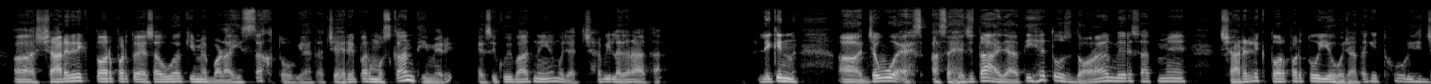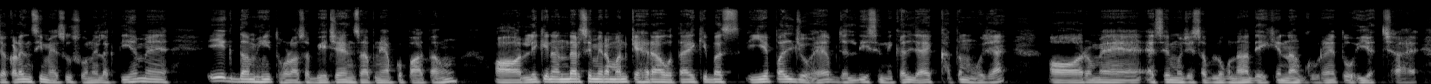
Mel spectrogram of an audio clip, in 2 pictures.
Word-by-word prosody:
अ, 110 -2 +2
शारीरिक 140 +10 +4
तौर 135 0 +5
पर 135 - +2
तो 130 - -1
ऐसा 120 +1 +2
हुआ 125 +2 +1
कि 125 - -1
मैं 115 -3 0
बड़ा 95 0 0
ही 105 +2 -3
सख़्त 105 -1 -2
हो 90 -2 -7
गया 85 -1 -9
था, 95 +1 -13
चेहरे 105 +6 -3
पर 130 - 0
मुस्कान 125 - +3
थी 100 - -4
मेरे, 85 -1 -5 0.3
ऐसी 95 +3 -3
कोई 120 +2 -3
बात 115 +3 -1
नहीं 130 -2 +1
है, 135 - -2
मुझे 120 -10 -4
अच्छा 95 +7 -8
भी 135 - 0
लग 105 -4 -1
रहा 115 0 0
था। - - -13 0.9
लेकिन 130 +3 +6 0.5
अ, 105 -1 +5
जब 140 +9 +3
वो 160 -1 +6
अस - - 0
असहजता 115 - +1
आ - - +2
जाती 100 +6 -1
है 175 +8 0
तो 180 - 0
उस 140 -7 -1
दौरान 120 - +1
मेरे 150 0 0
साथ 135 -2 -4
में 145 0 -2 0.4
शारीरिक 125 +10 +1
तौर 130 -1 +3
पर 140 +1 0
तो 145 - +3
ये 130 0 +4
हो 100 -5 0
जाता 90 +4 -5
है - - -10
कि 140 - -4
थोड़ी-सी 125 -5 -7
जकड़न 110 +4 +1
सी 120 - 0
महसूस 95 0 -3
होने 95 +2 -4
लगती 95 +3 -5
है, 125 - 0
मैं 120 -6 -1 0.4
एकदम 125 -7 +3
ही 120 +1 +3
थोड़ा-सा 95 +1 -2
बेचैन-सा 100 -1 +1
अपने 95 -1 -2
को 100 - -6
पाता 85 -1 -2
हूँ 120 +10 -2 0.5
और 100 0 +4
लेकिन 115 +3 +3
अंदर 120 +2 +6
से 130 +2 +4
मेरा 120 0 +5
मन 120 +1 +4
कह 110 0 +3
रहा 115 0 +4
होता 110 -1 0
है 110 0 +2
कि 110 - -4
बस 115 0 +1
ये 115 +4 +4
पल 120 0 +3
जो 105 -3 -1
है, 95 +5 -1
अब 110 -2 -7
जल्दी 100 +3 -3
से 105 - -2
निकल 100 +5 -3
जाए, 100 +2 +1
खत्म 115 - -6
हो 90 -2 -6
जाए 100 +3 -1 0.5
और 95 +1 +1
मैं 100 -1 0
ऐसे 105 +2 -1
मुझे 100 -2 -1
सब 95 0 -2
लोग 95 -1 -4
ना 100 +3 +2
देखें, 90 +2 -3
ना 95 0 +1
घूरें 90 +2 -5
तो 90 -2 -4
ही 95 - 0
अच्छा 90 0 -4
है - - -7
110 Hz, 230 wpm, -25 LUFS, 95-125 Hz, 0.9 s, लेकिन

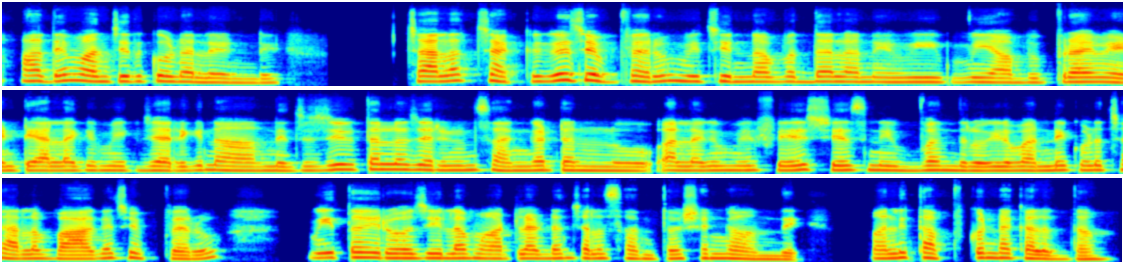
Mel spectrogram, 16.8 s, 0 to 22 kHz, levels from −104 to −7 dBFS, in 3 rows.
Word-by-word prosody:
అదే 255 0 +2
మంచిది 245 -1 +2
కూడా 230 -3 +2
లేండి. 180 -2 -3 0.7
చాలా 245 +2 +5
చక్కగా 250 +2 +2
చెప్పారు, 245 -2 +3
మీ 245 - +2
చిన్న 230 -2 0
అబద్దాలనేవి, 220 -2 -1 0.2
మీ 210 - 0
అభిప్రాయం 215 +3 +1
ఏంటి, 190 +1 -1
అలాగే 190 +1 -2
మీకు 195 -1 -5
జరిగిన 195 +2 0 0.3
నిజ 180 0 -3
జీవితంలో 240 +1 +2
జరిగిన 205 0 -1
సంఘటనలు, 190 -1 -1 0.2
అలాగే 195 +1 -1
మీరు 205 +1 -3
ఫేస్ 215 +3 +1
చేసిన 210 0 0
ఇబ్బందులు, 190 -1 0
ఇవన్నీ 190 +2 0
కూడా 210 0 -1
చాలా 195 0 +2
బాగా 180 +4 +3
చెప్పారు. 185 -4 -1 0.5
మీతో 230 +2 +2
ఈరోజు 210 0 +2
ఇలా 205 0 +3
మాట్లాడడం 195 +2 0
చాలా 200 0 +1
సంతోషంగా 190 +2 -1
ఉంది. 155 -2 -2 0.4
మళ్ళీ 210 +4 +2
తప్పకుండా 220 +2 -1
కలుద్దాం. 160 -2 0
205 Hz, 145 wpm, -25 LUFS, 190-225 Hz, 0.7 s, చాలా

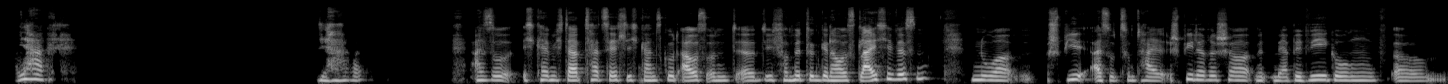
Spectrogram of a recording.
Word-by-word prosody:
Ja. 235 +3 +3 2.8
Ja, 180 -3 0 0.2
aber 190 +2 -9 1.0
Also, 195 -1 -1
ich 190 +1 -3
kenne 205 -1 +1
mich 195 -1 -1
da 190 -2 +6
tatsächlich 195 -1 -1
ganz 190 0 0
gut 200 -1 -1
aus 185 +3 +4
und, 180 +2 -2
äh, 175 +2 -1
die 195 +1 -3
vermitteln 195 +1 +1
genau 180 -2 +4
das 180 0 0
gleiche 210 +8 +5
Wissen, 250 +4 +1 0.4
nur, 195 -3 +1
hm, 205 +3 -16
spie 215 0 0
also, 180 0 0
zum 185 +1 -5
Teil 175 -2 -3
spielerischer 200 -4 0
mit 175 -1 -5
mehr 170 -1 -2
Bewegung 185 0 +1
f 200 - -25
ähm, 170 +6 -6
190 Hz, 135 wpm, -23 LUFS, 180-205 Hz, 2.8 s, da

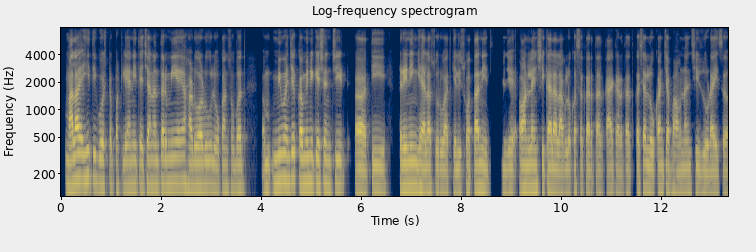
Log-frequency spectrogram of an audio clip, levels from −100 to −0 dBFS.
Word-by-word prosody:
मलाही 165 +5 +7
ती 165 - -2
गोष्ट 145 -1 -2
पटली 130 +1 -4
आणि 140 0 -2
त्याच्यानंतर 140 +1 0
मी 150 +1 -2 0.2
हळू-हळू 135 +1 +2
लोकांसोबत 125 0 -3 0.4
अं, 125 +1 -4
मी 150 +2 +1
म्हणजे 165 +1 +2
कम्युनिकेशनची 145 -2 +2 0.3
अ, 115 -1 +5
ती 120 +1 -4 0.3
ट्रेनिंग 130 +1 +3
घ्यायला 120 -1 +3
सुरुवात 115 -2 -2
केली. 115 0 -2
स्वतःनीच 120 0 +1 0.3
म्हणजे 115 +1 -3 0.2
ऑनलाईन 125 0 +2
शिकायला 120 -1 +2
लागलो 110 +1 0
कसं 120 +1 -6
करतात, 110 -1 -1
काय 115 +1 0
करतात. 110 0 -4
कशा 115 +3 -1
लोकांच्या 120 0 0
भावनांशी 115 +1 -4
जुडायचं. 105 0 -2
125 Hz, 145 wpm, -24 LUFS, 115-140 Hz, 0.4 s, मलाही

